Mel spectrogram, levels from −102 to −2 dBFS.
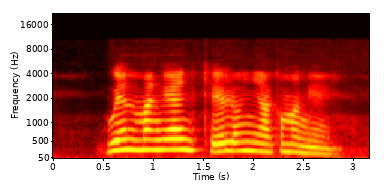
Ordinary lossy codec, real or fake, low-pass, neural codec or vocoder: none; fake; 10.8 kHz; codec, 24 kHz, 1.2 kbps, DualCodec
